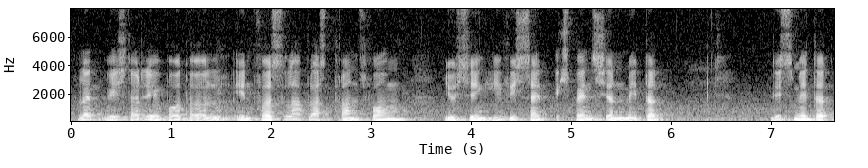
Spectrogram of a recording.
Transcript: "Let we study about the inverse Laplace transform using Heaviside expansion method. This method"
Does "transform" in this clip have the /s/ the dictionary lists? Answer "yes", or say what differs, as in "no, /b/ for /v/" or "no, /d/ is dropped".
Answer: yes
